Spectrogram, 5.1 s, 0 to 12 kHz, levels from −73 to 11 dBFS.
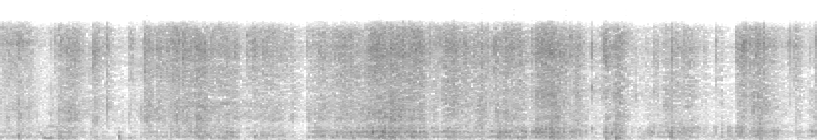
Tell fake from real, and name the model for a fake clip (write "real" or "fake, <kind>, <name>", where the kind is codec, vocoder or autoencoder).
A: fake, autoencoder, DAC-VAE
